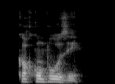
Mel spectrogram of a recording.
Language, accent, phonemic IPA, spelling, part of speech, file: French, France, /kɔʁ kɔ̃.po.ze/, corps composé, noun, LL-Q150 (fra)-corps composé.wav
- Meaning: chemical compound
